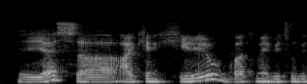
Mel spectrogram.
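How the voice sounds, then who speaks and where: With a non-native accent, a man talks at a medium pitch in a somewhat breathy voice. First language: not English. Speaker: session chair. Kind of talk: conference moderation. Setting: video call. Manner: halting.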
